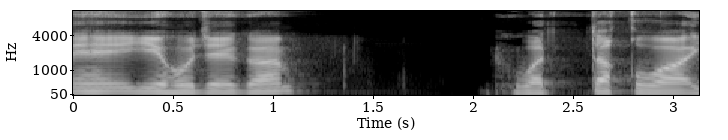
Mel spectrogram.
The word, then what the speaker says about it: وَالتَّقْوَى: یہ ہو جائے گا وَالتَّقْوَى، یہ واو کے بعد الف اور لام میں یہ پروناؤنس نہیں ہوں گے، تو یہ تے سے مل جائے گا، ہو جائے گا وَالتَّقْوَى۔ پھر یہاں پر ہمارے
